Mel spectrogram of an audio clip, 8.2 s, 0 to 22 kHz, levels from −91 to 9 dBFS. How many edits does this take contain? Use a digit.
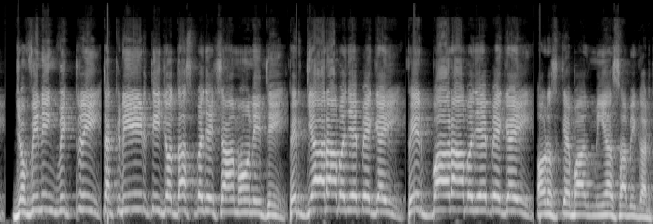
4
